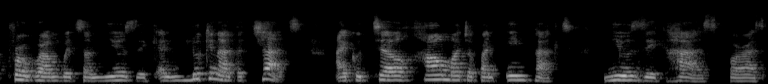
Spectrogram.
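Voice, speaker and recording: A woman hosting a virtual foundation event, introducing guests with frequent pauses and fillers. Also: fairly low pitch, echoey room, rough recording. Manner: warm, halting, many fillers. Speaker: host.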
